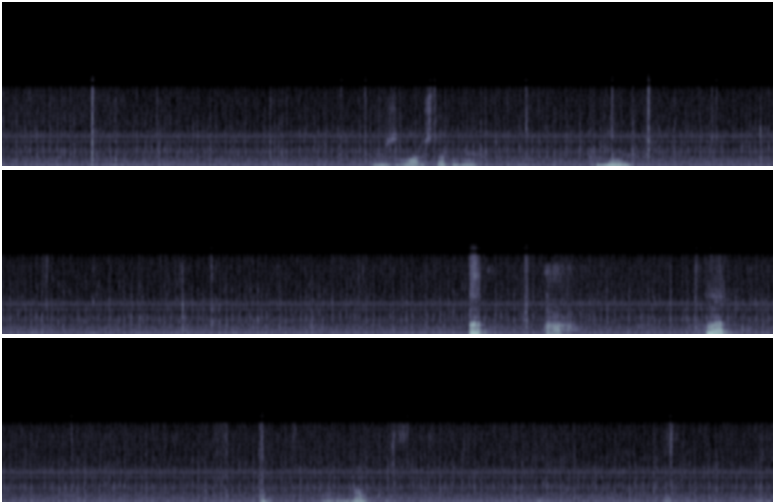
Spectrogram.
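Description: Small objects click and rustle in a young man's hands.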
